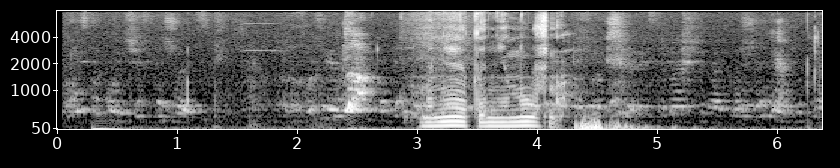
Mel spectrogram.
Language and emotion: Russian, sad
